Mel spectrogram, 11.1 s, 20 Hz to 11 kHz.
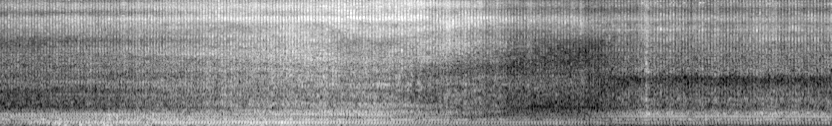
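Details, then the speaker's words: Vintage National reel mower, about 70 years old, small single-cylinder engine, just serviced with its stuck reels freed, attempting to mow: heavy, uneven chugging, bogging under strain and fading as if about to stall. The engine is labouring and overloaded. "That engine does not really sound happy. It sounds like it's working super hard."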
